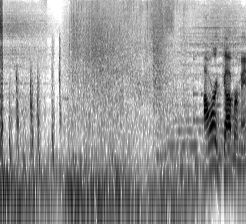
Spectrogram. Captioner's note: explosion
